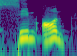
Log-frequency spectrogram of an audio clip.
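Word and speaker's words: שמעון: Después nació Simón, que en hebreo es Simón, y significa Dios ha escuchado.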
